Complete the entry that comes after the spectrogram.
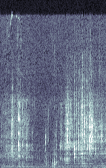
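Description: Iced coffee poured into a big mug, a short faint trickle of liquid with a brief splashing burst in the middle, close and quiet.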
